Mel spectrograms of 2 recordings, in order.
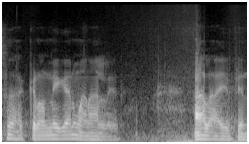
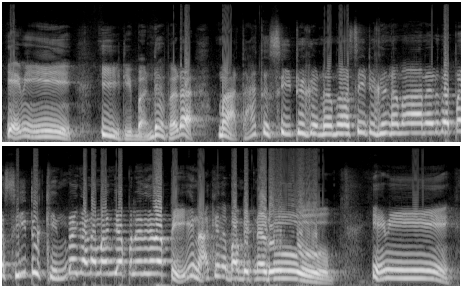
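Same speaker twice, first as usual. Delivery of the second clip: Jayaprakash Reddy, comic version; 8 semitones higher than usual. Acted. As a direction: stretch the words and climb into a high, whining rant. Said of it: "comedy చేసేటప్పుడు వాయిస్లో sharp వస్తూ ఉంటుంది". (Sharp గొంతుతో సాగదీస్తూ comedy villain యాస)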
